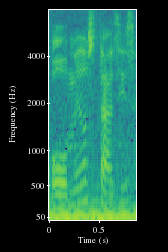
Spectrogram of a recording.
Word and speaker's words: homeostasis: el proceso de homeóstasis la homeóstasis homeostasis a veces se pronuncia de esa manera eh es el proceso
